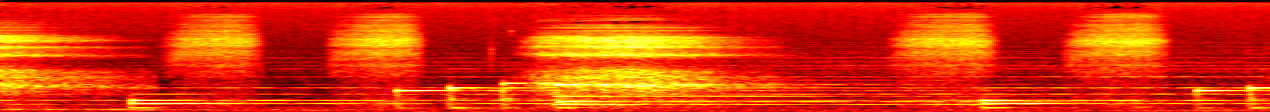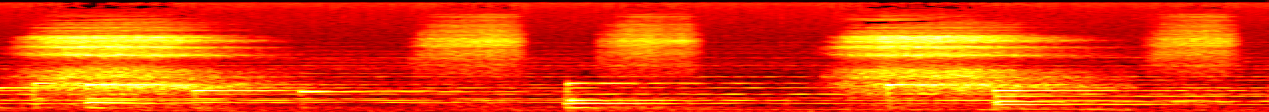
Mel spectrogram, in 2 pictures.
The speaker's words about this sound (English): And breathing in for a few more rounds here. So giving it your all, letting your breath be big and bold.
